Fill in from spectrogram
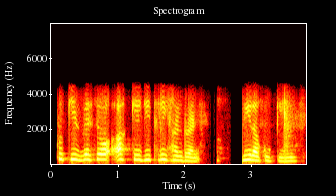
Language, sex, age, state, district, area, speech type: Kashmiri, female, 30-45, Jammu and Kashmir, Ganderbal, rural, conversation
